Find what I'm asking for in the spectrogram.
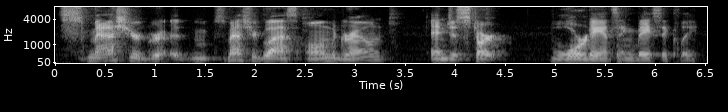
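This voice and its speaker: A man's voice: mid-range voice, slow, fairly bright tone. A man co-hosting a podcast in casual chat, rambling and laughing as he tells a story. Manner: rambling, laughs often, restarts sentences. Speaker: podcast co-host.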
